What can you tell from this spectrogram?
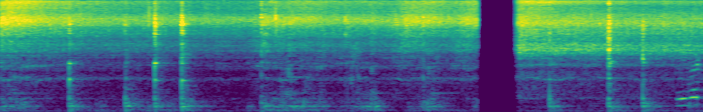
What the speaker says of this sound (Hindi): ये मसाले जाएंगे, अच्छी तरह भूनेंगे।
